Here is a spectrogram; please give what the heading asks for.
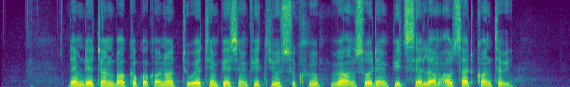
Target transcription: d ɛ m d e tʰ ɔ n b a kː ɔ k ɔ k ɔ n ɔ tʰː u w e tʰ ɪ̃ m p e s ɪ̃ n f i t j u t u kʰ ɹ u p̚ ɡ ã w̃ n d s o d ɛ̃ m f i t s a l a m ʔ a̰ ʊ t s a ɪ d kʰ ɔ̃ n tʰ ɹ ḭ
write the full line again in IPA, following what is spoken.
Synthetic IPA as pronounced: d ɛ m d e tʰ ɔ n b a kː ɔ k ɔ k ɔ n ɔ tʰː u w e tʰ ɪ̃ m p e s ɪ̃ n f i t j u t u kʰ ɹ u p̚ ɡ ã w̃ n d s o d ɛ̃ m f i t s ɛ l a m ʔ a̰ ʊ t s a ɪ d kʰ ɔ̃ n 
